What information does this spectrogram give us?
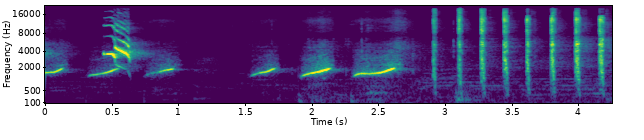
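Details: Talking parrot giving short rising whistled notes and a high squeaky chirp, followed by a steady series of sharp clicks or taps about every fifth of a second.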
